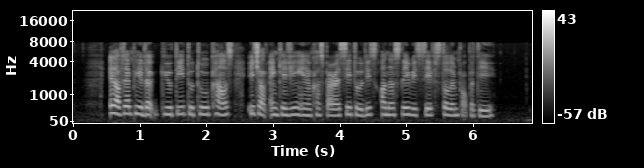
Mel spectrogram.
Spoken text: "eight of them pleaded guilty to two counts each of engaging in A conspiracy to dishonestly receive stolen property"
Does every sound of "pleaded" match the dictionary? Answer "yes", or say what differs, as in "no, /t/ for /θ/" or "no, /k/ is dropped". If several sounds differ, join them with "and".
no, /l/ is dropped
